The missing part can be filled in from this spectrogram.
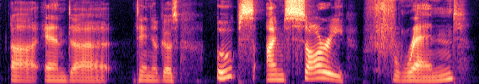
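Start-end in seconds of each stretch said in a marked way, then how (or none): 4.5-5.7 word friend said with heavy stress. Retelling a wrestler's apology after dropping slime: imitating stress on friend. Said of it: "He keeps emphasizing that word".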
